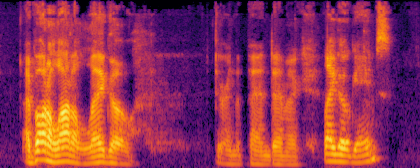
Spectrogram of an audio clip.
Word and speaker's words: Lego: Is the plural Lego? Am I saying it wrong? Am I saying Legos? Adding like the S, pennies? right? Adding the S is incorrect, but everyone does it.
